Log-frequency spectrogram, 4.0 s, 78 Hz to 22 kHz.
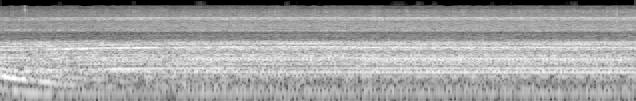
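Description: A wood lathe runs at about 2,500 RPM while turning a Christmas ornament, giving a loud, steady machine whine with a constant motor hum throughout and no speech.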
